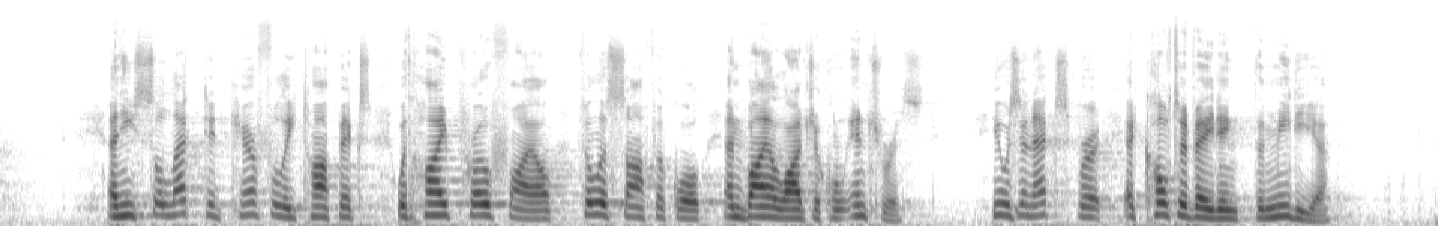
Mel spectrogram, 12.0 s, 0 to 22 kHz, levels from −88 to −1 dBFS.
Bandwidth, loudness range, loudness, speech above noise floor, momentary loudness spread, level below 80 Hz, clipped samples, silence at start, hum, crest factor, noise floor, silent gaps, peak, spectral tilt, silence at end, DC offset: 13.5 kHz; 5 LU; -32 LUFS; 39 dB; 13 LU; -66 dBFS; under 0.1%; 0.9 s; none; 20 dB; -71 dBFS; none; -14 dBFS; -7 dB/octave; 0.9 s; under 0.1%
